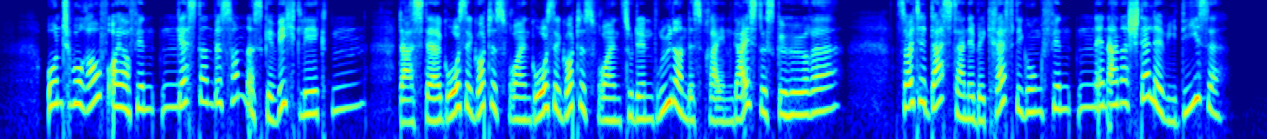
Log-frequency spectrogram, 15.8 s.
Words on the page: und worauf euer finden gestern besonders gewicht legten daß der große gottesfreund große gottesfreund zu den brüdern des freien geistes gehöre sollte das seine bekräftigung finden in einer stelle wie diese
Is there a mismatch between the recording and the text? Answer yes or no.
no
